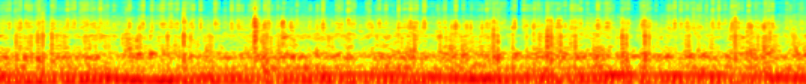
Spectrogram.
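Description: Motorcycle engine running steadily at low speed, heard from the rider's seat, with scattered short knocks through it.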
